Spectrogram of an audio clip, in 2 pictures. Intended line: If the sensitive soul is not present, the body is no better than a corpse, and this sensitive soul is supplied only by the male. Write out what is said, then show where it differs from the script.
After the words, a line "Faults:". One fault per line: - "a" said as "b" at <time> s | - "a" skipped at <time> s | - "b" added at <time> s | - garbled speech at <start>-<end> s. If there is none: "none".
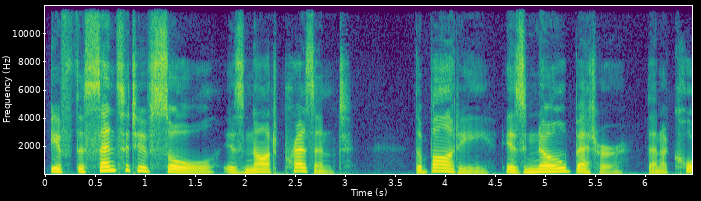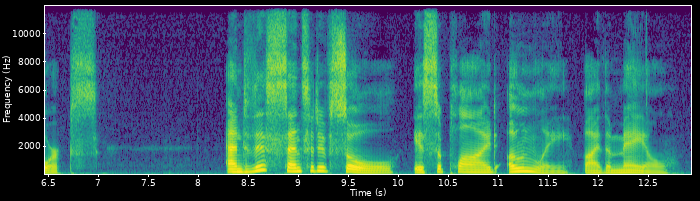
If the sensitive soul is not present, the body is no better than a corpse, and this sensitive soul is supplied only by the male.
Faults:
none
